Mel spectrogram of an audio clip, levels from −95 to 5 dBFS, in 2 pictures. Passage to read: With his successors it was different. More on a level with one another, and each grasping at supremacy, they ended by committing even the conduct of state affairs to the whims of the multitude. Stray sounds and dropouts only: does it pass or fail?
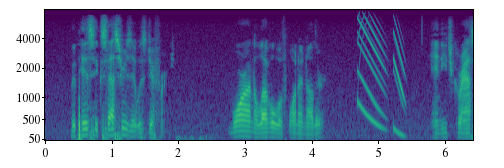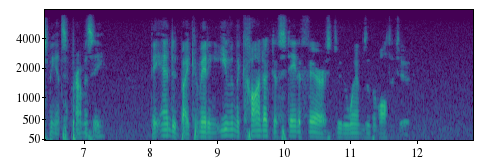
fail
